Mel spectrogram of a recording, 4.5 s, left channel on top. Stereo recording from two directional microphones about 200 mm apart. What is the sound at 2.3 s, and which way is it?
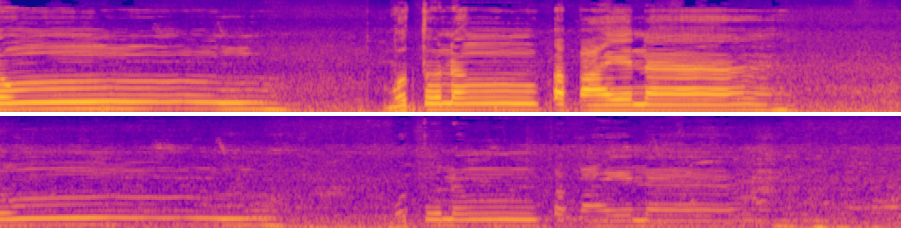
Speech, 40° left (ahead or behind).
